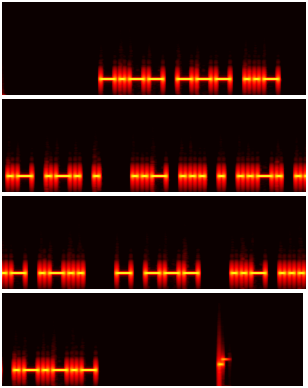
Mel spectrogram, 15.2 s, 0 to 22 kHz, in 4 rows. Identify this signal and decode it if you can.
Morse code, heard as a keyed tone, about 20 wpm, 700 Hz. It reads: YOU ARE USEFUL TO US.
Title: Sentences from Top 1000 Words - Review Part 4 - 20wpm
